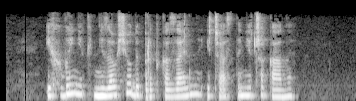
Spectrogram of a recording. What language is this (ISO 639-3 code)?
bel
